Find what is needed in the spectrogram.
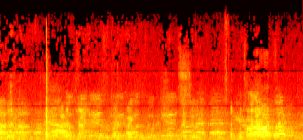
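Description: Spectators chattering behind the backstop, with one sharp crack about a second in and one voice rising louder near the end.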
